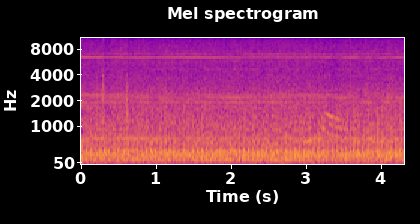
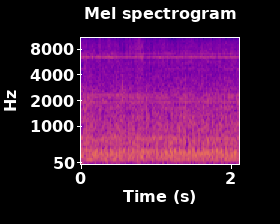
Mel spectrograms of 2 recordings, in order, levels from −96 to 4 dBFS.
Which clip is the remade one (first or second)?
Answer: second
